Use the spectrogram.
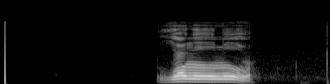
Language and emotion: Russian, neutral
